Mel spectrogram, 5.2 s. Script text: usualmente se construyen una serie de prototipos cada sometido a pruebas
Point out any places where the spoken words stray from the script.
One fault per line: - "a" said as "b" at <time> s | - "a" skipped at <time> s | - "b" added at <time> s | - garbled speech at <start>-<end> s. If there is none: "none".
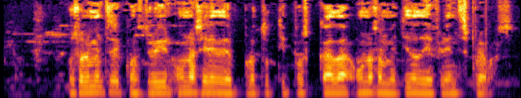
- "uno" added at 3.5 s
- "diferentes" added at 4.2 s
